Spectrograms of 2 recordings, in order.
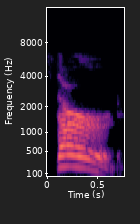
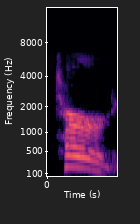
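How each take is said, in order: First: The word begins with a soft th sound. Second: The word begins with a hard t sound. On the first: The speaker calls it right. "Say third" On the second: The speaker calls it wrong. "not turd"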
